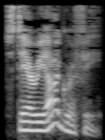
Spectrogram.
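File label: "stereography", British English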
